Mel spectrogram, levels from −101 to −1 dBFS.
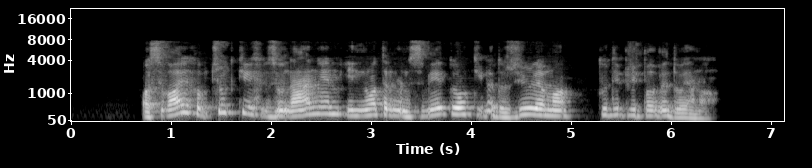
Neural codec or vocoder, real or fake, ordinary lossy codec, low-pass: codec, 16 kHz, 8 kbps, FunCodec, trained on LibriTTS, 25 frames a second; fake; none; none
